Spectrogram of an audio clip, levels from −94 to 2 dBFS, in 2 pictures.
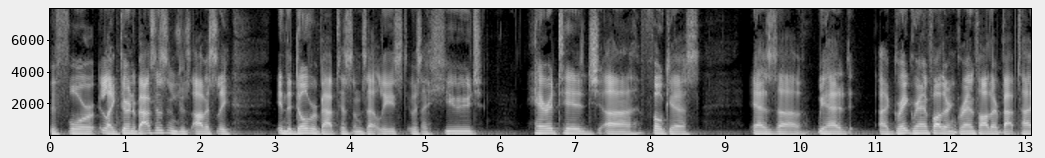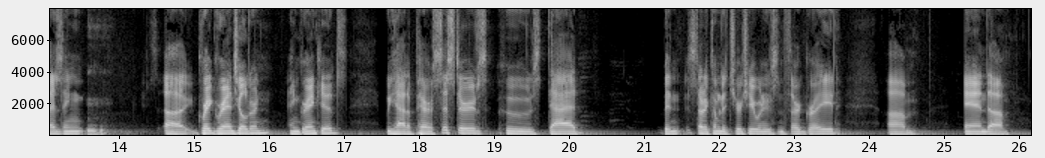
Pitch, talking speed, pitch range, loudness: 125 Hz, 135 wpm, 120-135 Hz, -19 LUFS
